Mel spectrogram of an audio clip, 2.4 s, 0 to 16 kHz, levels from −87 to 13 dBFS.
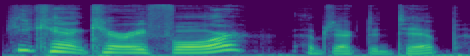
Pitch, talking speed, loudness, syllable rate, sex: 180 Hz, 155 wpm, -16 LUFS, 4.5 syllables/s, male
